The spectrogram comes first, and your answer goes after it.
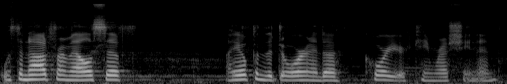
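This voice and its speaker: A woman's voice: medium pitch, fairly even intonation, moderate pace, gravelly, faint music behind. A woman reading their own fan fiction aloud as a streamer, moving between story narration and casual asides.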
